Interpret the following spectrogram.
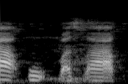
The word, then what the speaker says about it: อุปสรรค: คณะ คดี อ่าน ว่า วรรณคดี อุปสรรค อ่าน ว่า อุปสรรค ผิว พรรณ อ่าน ว่า ผิว พรรณ คะ อ่าน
